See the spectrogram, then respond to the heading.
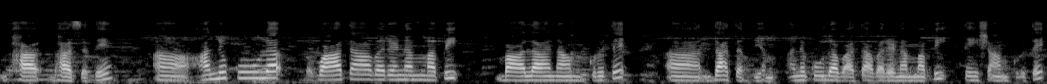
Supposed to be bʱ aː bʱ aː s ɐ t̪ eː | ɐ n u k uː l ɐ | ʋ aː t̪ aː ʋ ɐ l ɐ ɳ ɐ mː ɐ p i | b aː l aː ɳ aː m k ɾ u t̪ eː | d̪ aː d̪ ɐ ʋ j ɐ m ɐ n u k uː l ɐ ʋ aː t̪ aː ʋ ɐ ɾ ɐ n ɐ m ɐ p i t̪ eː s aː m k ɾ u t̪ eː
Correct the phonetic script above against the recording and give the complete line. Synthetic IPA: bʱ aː bʱ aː s ɐ t̪ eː | ɐ n u k uː l ɐ | ʋ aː t̪ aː ʋ ɐ ɾ ɐ ɳ ɐ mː ɐ p i | b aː l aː n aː m k ɾ u t̪ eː | d̪ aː t̪ ɐ ʋ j ɐ m ɐ n u k uː l ɐ ʋ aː t̪ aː ʋ ɐ ɾ ɐ ɳ ɐ m ɐ p i t̪ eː ʃ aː m k ɾ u t̪ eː

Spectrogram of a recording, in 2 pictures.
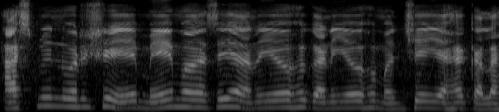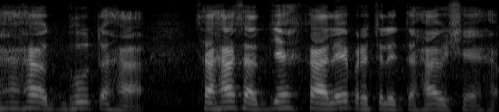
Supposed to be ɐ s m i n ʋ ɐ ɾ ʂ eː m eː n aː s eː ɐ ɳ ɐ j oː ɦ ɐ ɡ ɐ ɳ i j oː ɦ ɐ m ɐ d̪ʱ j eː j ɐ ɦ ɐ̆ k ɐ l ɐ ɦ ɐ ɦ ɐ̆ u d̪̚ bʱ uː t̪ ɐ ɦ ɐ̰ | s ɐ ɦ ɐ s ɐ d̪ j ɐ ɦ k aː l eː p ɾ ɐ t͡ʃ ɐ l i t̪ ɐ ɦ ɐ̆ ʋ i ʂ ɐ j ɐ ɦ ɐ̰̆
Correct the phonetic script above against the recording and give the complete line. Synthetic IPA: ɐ s m i n ʋ ɐ ɾ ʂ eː m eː m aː s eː ɐ n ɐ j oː ɦ ɐ ɡ ɐ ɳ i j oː ɦ ɐ m ɐ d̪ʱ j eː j ɐ ɦ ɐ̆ k ɐ l ɐ ɦ ɐ ɦ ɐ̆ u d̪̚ bʱ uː t̪ ɐ ɦ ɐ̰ | s ɐ ɦ ɐ s ɐ d̪ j ɐ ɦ k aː l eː p ɾ ɐ t͡ʃ ɐ l i t̪ ɐ ɦ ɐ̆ ʋ i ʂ ɐ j ɐ ɦ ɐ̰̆

